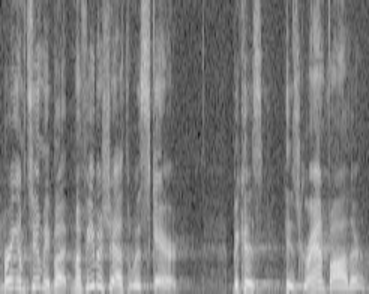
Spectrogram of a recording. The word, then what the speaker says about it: Mephibosheth: the what's the young man's name and it's mephibosheth everybody say mephibosheth on three and you pronounce it all right one two three yeah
